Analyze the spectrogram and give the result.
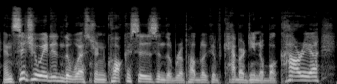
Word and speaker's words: Caucasus: As we mentioned earlier, the plural of a political caucus is caucuses, and that sounds just like the name of the mountain range. But the caucuses, as it refers to the mountain range, is spelled C-A-U-C-A-S-U-S.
